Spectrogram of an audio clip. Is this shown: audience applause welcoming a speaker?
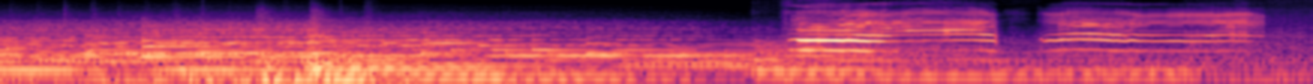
no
